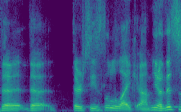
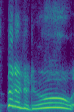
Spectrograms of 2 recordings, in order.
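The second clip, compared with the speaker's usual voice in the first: high loud sung jingle; game jingle imitation; 6 dB louder, slower than usual. Imitating the symbol-change jingle, high and loud. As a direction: chirp the power-up sound.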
